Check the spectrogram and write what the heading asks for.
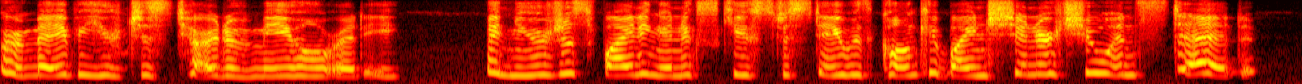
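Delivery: weeping, tearful. Wanru, told by her husband to stop crying, answers him, crying. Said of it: "if you keep crying like this".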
